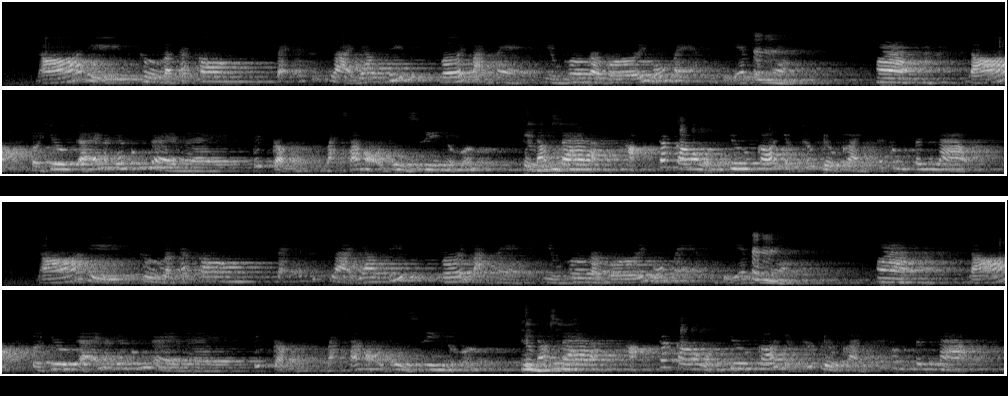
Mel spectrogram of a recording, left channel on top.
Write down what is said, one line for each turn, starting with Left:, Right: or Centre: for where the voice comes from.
Left: Đó thì thường là các con sẽ thích là giao tiếp với bạn bè nhiều hơn là với bố mẹ anh chị em
Right: à,
Left: trong nhà. À, đó, rồi chưa kể là cái vấn đề về tiếp cận mạng xã hội thường xuyên nữa.
Right: đúng
Left: Thì đâm
Right: rồi
Left: ra họ các con vẫn chưa có nhận thức được là những cái thông tin nào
